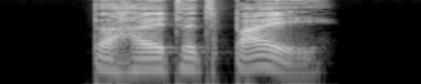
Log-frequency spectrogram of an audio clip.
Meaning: inflection of beibehalten: 1. second-person plural present 2. second-person plural subjunctive I 3. plural imperative
- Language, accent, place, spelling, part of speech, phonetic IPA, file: German, Germany, Berlin, behaltet bei, verb, [bəˌhaltət ˈbaɪ̯], De-behaltet bei.ogg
